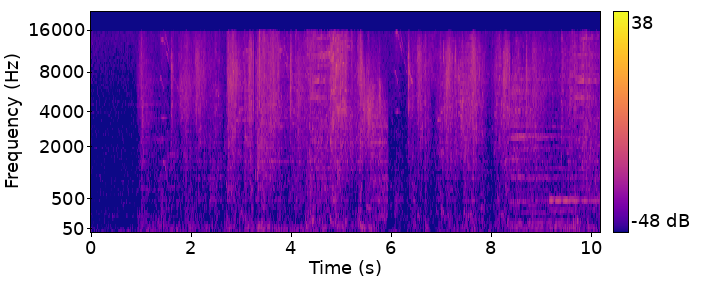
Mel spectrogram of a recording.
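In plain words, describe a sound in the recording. Game battle effects crash and clash in quick bursts.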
